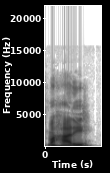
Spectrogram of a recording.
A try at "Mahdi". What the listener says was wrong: adding an extra A in there. Like Marty McFly.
